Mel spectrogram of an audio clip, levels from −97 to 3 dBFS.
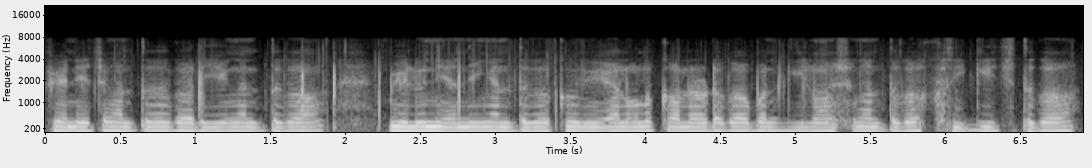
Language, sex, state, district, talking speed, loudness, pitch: Wancho, male, Arunachal Pradesh, Longding, 205 wpm, -17 LUFS, 130 Hz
